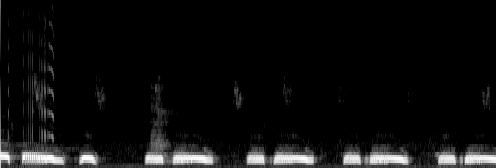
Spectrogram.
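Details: A decoy spotted dove calls insistently to attract wild doves, repeating short cooing phrases about once a second, each a clipped coo followed by a longer falling one, low and mellow, with faint chirps early on.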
